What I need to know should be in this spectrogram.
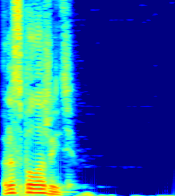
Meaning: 1. to place, to dispose, to arrange, to set 2. to gain, to win over 3. to dispose, to be favourable, to be conducive
- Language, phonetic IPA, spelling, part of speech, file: Russian, [rəspəɫɐˈʐɨtʲ], расположить, verb, Ru-расположить.ogg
